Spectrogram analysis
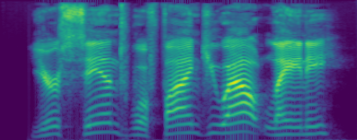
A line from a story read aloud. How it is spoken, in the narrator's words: Yoder yelled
